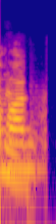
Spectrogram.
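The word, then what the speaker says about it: كِتَابًا: ত, খিত, কি ত, বা আলিফ দু জবর বান, আলিফটা উচ্চারণ হয় না, কিতাবান।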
